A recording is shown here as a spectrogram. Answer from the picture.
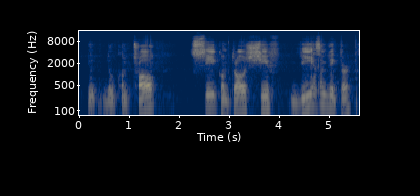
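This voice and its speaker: Speaking at a very slow pace with long, frequent pauses, a man with a non-native accent and medium pitch uses lively intonation. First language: not English. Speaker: design software tutorial maker. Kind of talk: screen-recorded tutorial. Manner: casual, animated; halting, with fillers.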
